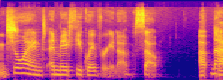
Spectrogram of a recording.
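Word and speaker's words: Fuquay-Varina: And those two towns joined joined and made Fuway Verina.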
